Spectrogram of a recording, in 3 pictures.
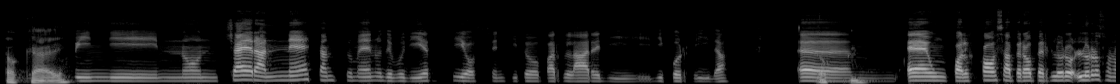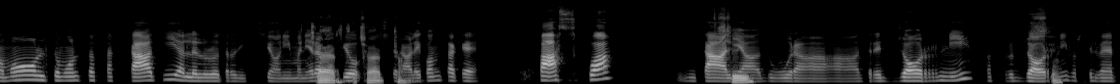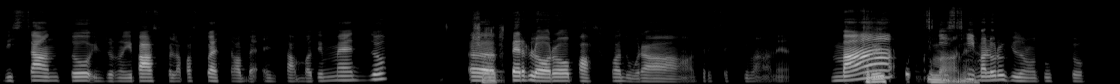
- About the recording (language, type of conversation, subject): Italian, podcast, Come hai bilanciato culture diverse nella tua vita?
- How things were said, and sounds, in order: drawn out: "Quindi"; background speech; other background noise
